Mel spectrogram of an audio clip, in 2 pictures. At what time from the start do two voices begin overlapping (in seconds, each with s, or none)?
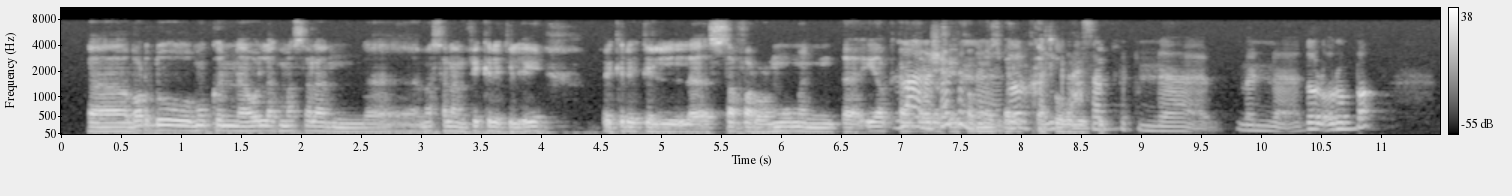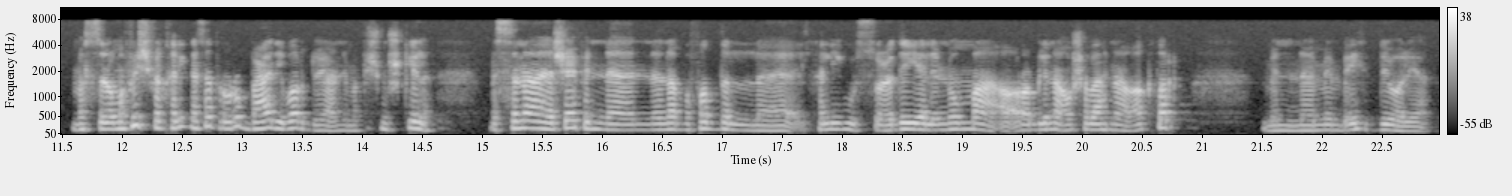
6.9 s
